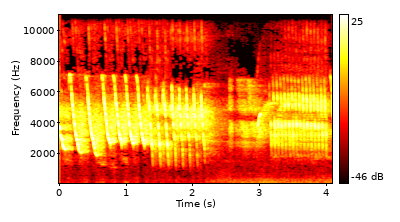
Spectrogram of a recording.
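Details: Belgian canaries sing a series of quick descending whistled sweeps, then a buzzy rolling passage, ending in a rapid pulsed trill repeated many times per second.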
